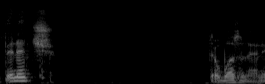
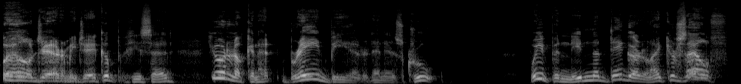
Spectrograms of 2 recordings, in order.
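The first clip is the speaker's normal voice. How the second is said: pirate captain; 5 semitones higher, 4 dB louder than usual. Acted. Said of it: "Braidbeard speaking".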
